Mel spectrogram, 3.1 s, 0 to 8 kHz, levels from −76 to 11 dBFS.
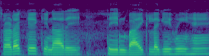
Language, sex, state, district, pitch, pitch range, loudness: Hindi, male, Chandigarh, Chandigarh, 125 Hz, 115-140 Hz, -17 LUFS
